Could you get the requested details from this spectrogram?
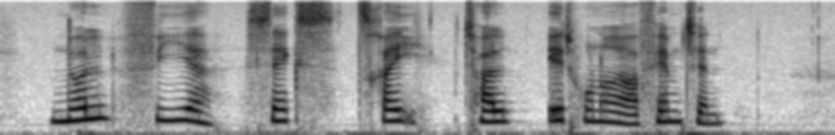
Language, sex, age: Danish, female, 50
